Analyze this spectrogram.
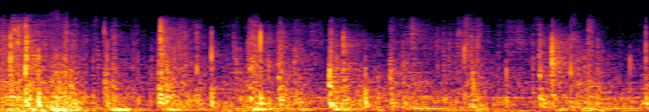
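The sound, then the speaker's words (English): Police smash open a door inside a building amid a dense, noisy din, with several heavy thuds and cracking impacts over a few seconds. “They smash open a door.”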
